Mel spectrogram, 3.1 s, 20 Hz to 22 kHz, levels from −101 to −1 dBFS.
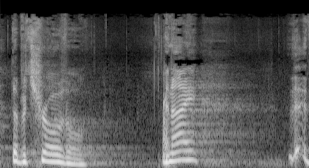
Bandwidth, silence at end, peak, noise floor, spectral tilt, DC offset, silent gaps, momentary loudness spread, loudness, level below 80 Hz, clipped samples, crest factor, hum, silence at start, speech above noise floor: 16 kHz; 0 s; -2 dBFS; -47 dBFS; -5.5 dB/octave; under 0.1%; none; 16 LU; -17 LUFS; -52 dBFS; under 0.1%; 18 dB; none; 0.1 s; 31 dB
